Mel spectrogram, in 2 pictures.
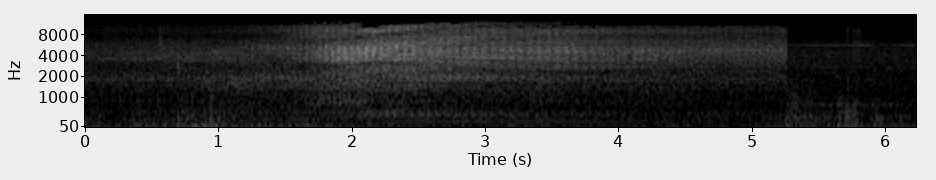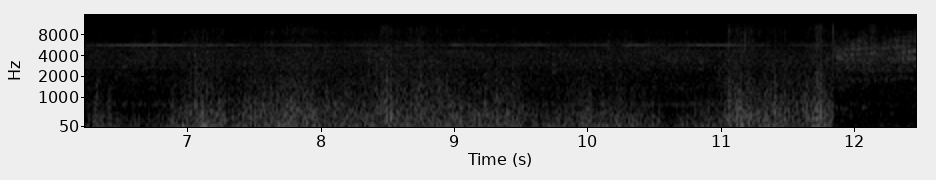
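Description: A steady engine drone whose pitch sinks slightly over a few seconds. After an abrupt cut it gives way to wind buffeting the microphone in irregular gusts, which stop suddenly near the end.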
